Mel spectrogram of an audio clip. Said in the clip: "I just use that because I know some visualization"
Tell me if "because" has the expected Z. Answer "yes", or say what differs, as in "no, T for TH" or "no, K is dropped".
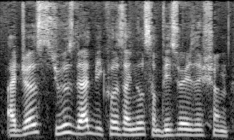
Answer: yes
